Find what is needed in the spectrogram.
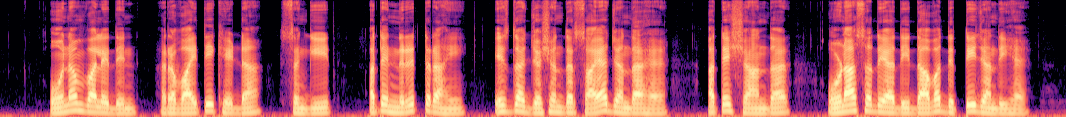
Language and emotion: Punjabi, neutral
